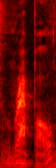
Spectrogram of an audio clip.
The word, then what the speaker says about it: REPL: You will hear people pronounce this REPL.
